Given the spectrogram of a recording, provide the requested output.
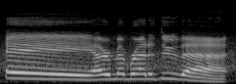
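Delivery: high, loud, stretched-out mock cheer; voicing a confident player. Gamer voices a striker who can score, gleeful high shout. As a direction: play the player suddenly remembering his skill. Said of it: "He's like".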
